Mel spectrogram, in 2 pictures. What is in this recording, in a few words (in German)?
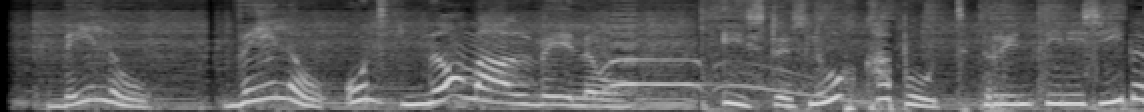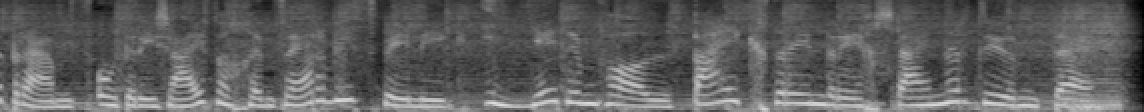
Spot Werkstatt neu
